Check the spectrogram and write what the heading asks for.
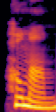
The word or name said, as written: Homam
